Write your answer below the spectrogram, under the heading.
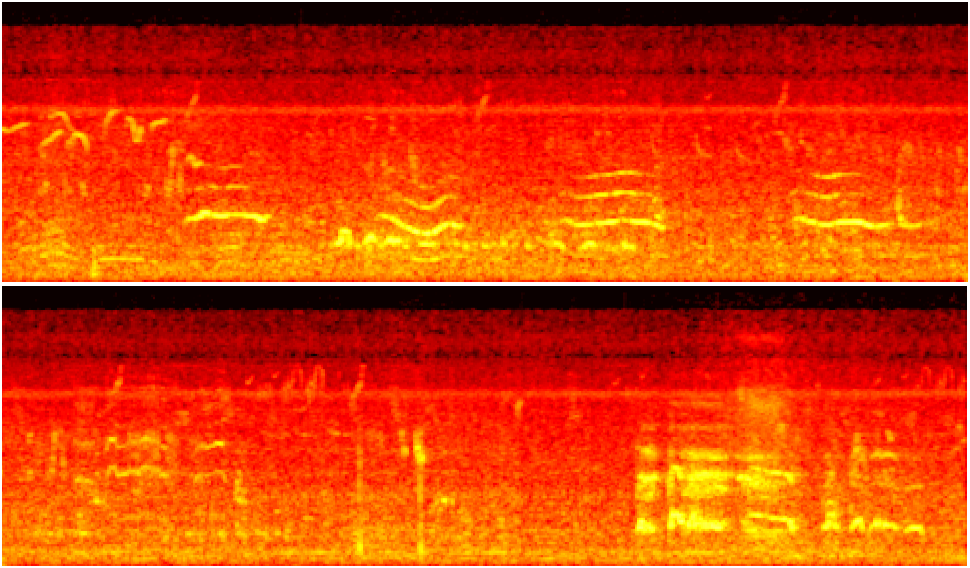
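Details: Cat meowing in a countryside setting, a series of short wavering mewing calls repeated every second or two, with rooster-like clucking and scattered bird chirps around, then a louder burst of mixed calls near the end.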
